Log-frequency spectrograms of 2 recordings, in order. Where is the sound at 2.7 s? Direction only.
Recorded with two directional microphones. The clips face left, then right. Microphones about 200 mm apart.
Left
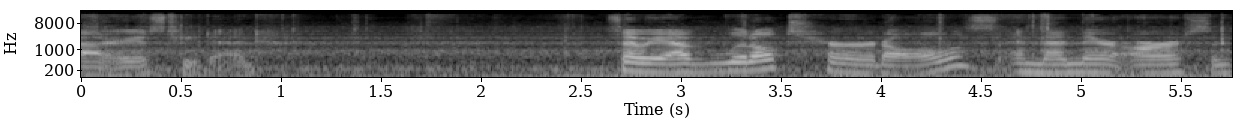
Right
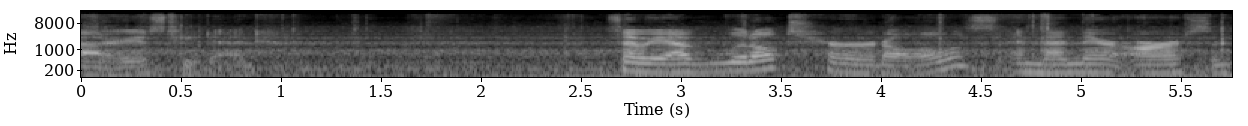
55° left (ahead or behind).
